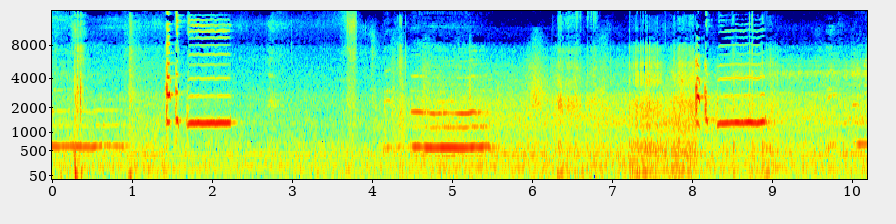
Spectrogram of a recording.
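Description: A cockatiel mimics the phrase "peek-a-boo" in whistly, tonal syllables, repeated several times.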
